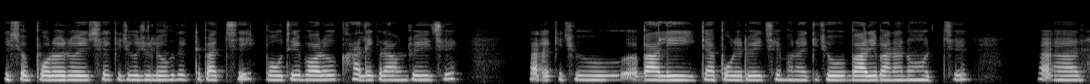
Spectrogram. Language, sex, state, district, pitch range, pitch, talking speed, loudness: Bengali, female, Odisha, Nuapada, 200-215 Hz, 205 Hz, 130 wpm, -17 LUFS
